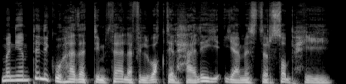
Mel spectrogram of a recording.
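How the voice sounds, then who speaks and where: A man narrating an audiobook voices a smooth, smug male collector who speaks with cold politeness. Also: fairly low pitch, big pitch swings, rapid-fire, darkish tone, dry recording, studio quality. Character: smug, sly older male collector and official.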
